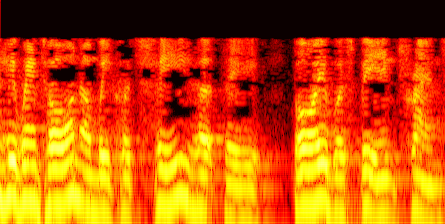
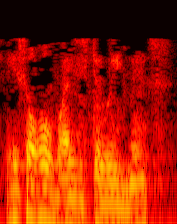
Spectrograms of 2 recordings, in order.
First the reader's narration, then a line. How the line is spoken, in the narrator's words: he whispered to us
